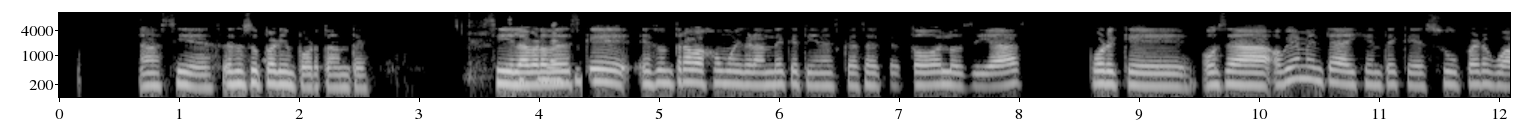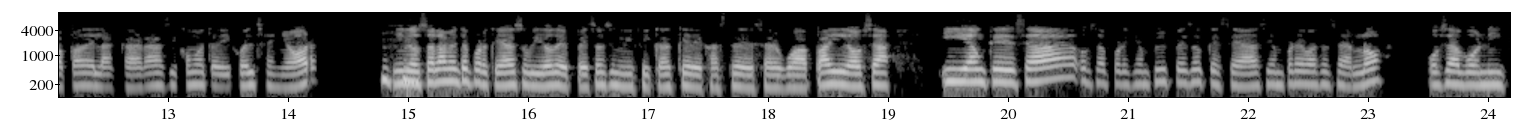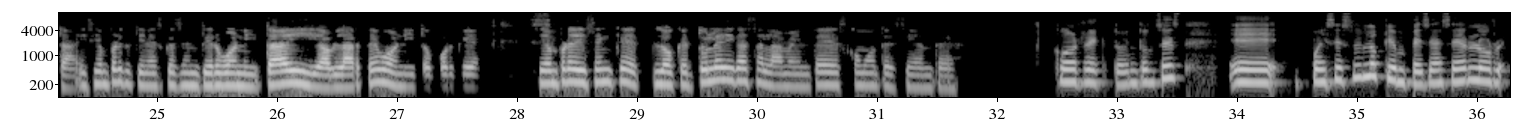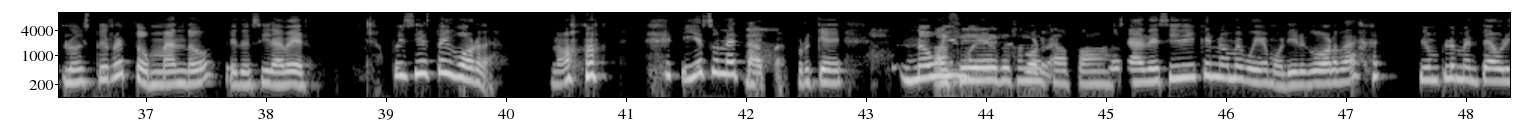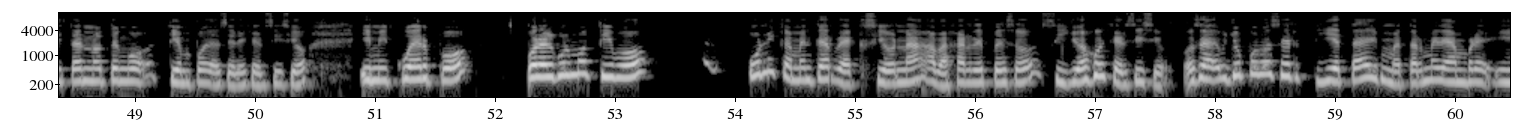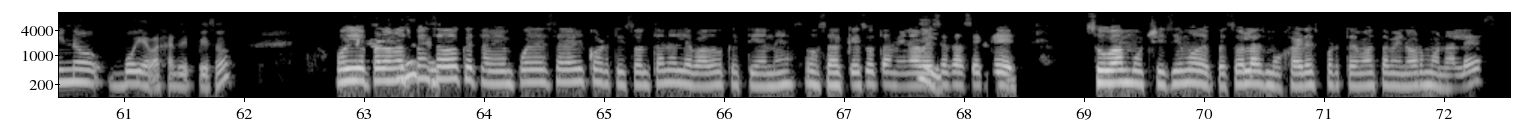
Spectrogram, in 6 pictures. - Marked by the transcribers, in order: tapping; other background noise; chuckle; chuckle; unintelligible speech
- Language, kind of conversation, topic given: Spanish, podcast, ¿Qué pequeños cambios recomiendas para empezar a aceptarte hoy?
